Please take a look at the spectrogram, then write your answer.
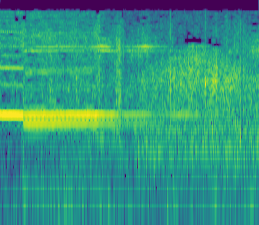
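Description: A doorbell chimes loudly with two clear tones, the second slightly lower, ringing for about a second before fading into a steady hiss of background noise.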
